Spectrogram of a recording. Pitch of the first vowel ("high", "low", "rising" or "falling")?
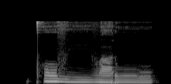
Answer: high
